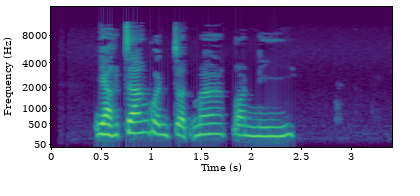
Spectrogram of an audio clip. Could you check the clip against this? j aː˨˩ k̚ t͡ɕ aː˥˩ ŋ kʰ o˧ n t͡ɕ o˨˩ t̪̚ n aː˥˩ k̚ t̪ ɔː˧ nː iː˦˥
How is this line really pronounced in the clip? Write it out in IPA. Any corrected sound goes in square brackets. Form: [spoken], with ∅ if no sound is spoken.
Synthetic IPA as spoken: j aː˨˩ k̚ t͡ɕ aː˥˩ ŋ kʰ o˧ n t͡ɕ o˨˩ t̪̚ [m] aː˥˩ k̚ t̪ ɔː˧ nː iː˦˥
